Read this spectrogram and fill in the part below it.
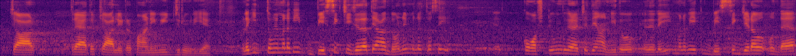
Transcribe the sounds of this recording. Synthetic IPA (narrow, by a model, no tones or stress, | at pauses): t͡ʃaːɾ | t̪ɾɛːt̪õːt͡ʃaːɾliːʈəɾpaːɽ̃iːʋiːzəɾuːɾḭːɛ̰ː | mət̪ləb̚kit̪ʊsẽːmət̪ləbkibeːsɪkt͡ʃiːzãːd̪aːt̪ɪaːnd̪õːnːmət̪ləb̚t̪ʊsĩː | kɔːsʈjuːmʋəɡɛːɾaːt͡ʃəd̪ɪãːniːd̪oːd̪eːləiːmət̪ləbkiɪkbeːsɪkd͡ʒeːɽaːɦʊ̃nd̪aːɛː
